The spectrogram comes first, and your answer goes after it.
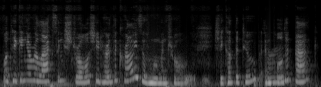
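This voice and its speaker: A woman storyteller giving a dramatic reading of a rhyming picture book, expressive, with hushed and emphatic passages. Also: fairly high pitch, normal speed. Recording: faint background noise.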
